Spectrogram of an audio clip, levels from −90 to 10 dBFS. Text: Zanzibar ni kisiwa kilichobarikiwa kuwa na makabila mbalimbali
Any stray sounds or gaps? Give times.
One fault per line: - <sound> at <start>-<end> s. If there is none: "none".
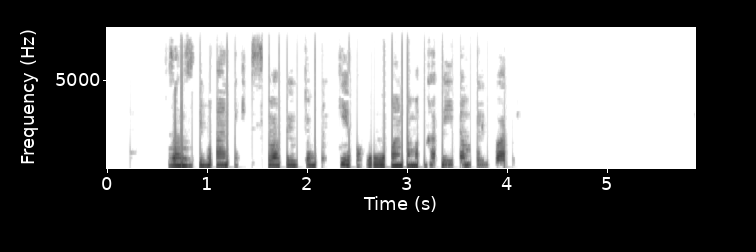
none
